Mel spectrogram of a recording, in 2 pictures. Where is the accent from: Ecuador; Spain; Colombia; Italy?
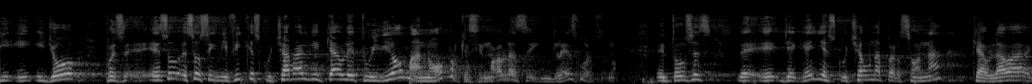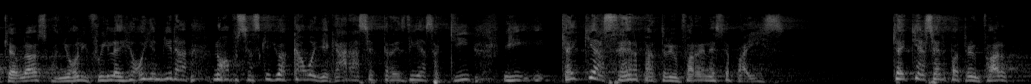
Colombia; moved away; Yo llegué hace 40 años de Colombia. Yo soy originalmente de Colombia.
